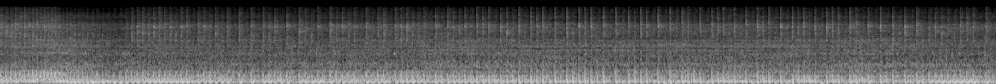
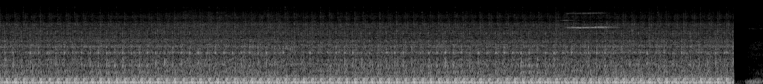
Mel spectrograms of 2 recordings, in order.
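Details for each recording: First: Yamaha Jupiter Z carbureted motorcycle starts easily but runs rough and stumbles as revs are raised with the throttle grip, also hard to start in the mornings; traced to a lean main jet and leaking carburetor diaphragm. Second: Yamaha Jupiter Z carbureted motorcycle, cold morning, after carburetor repair (bigger main jet, needle jet swapped, ACV diaphragm replaced): starts immediately and holds an even low thumping idle without hunting; normal cold idle.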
